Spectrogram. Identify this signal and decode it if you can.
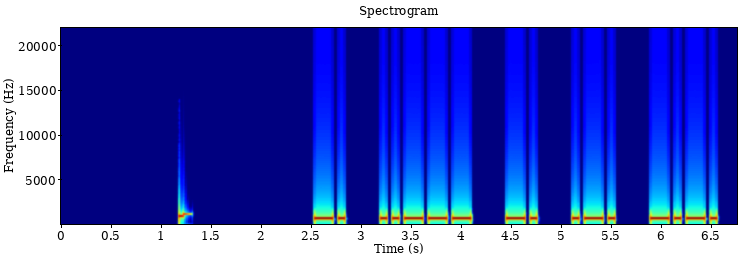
Morse code, heard as a keyed tone, about 20 wpm, 700 Hz. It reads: N 2 N R C
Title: 154 Lesson 25g - Letter p - Call Signs 20wpm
